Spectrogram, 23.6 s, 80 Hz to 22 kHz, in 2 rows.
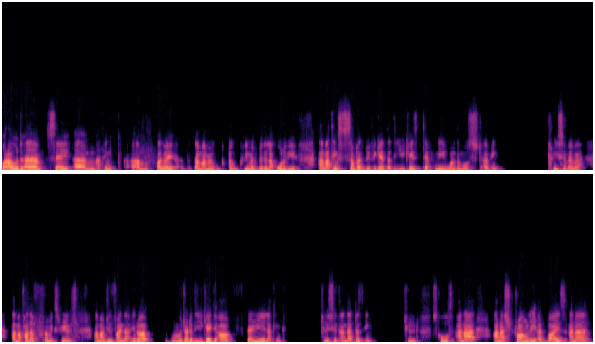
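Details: Stuttering in an adult male maths teacher who received no support until he self-referred at 19.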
